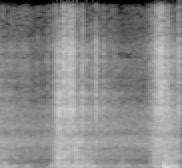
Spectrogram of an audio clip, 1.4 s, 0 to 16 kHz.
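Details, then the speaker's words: Porsche 911 (air-cooled) old clutch throw-out bearing spun by hand off the car: two short gritty, growling whirs from worn bearings; replaced with a new, quiet one during the clutch job. "so my throw out bearing on my old clutch was bad now this is what annoys me you can hear it like the bearings in there that ain't happy at all right"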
